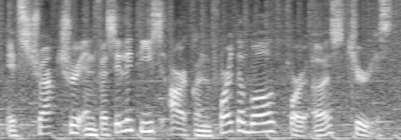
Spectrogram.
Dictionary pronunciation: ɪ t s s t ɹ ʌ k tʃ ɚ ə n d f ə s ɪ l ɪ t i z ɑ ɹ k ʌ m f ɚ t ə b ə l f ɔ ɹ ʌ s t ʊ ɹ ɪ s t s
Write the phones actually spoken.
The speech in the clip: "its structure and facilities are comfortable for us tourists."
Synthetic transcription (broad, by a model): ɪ t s s t ɹ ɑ k tʃ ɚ ə n d f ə s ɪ l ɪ t i s ɑ ɹ k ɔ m f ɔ t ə b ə l f ɔ ɹ ʌ s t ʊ ɹ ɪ s t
